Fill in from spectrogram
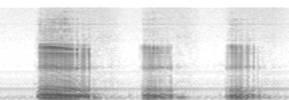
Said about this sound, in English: But feel free to burp on mic. This is a burp free. We burp freely here.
